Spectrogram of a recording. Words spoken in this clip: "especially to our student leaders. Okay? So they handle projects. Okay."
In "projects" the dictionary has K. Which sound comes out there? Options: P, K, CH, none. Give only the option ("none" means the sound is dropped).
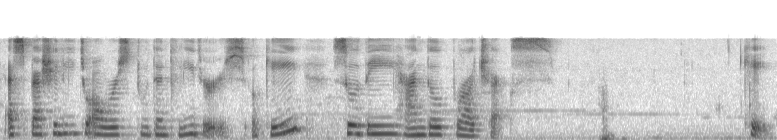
K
